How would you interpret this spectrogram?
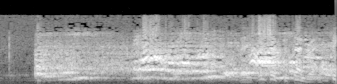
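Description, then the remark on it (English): A crowd of citizens carrying torches gathers in the main market square of Troy: chatter bursts in after a brief hush, many overlapping voices forming a dense hubbub that swells louder partway through and stays busy to the end. “Crowd growing every minute.”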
